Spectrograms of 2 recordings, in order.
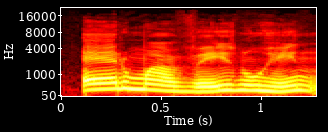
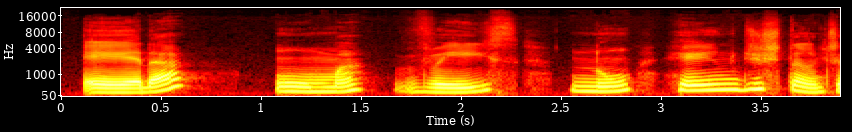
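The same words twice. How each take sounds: First: Said in the usual way. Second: "era", "uma", "vez", "no", "reino" each set apart; words separated. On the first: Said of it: "palavras estão todas juntas". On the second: Shown as a demonstration. Teacher showing where the spaces go, "era uma vez no reino" word by word. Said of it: "seis palavras aí separadinhas".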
